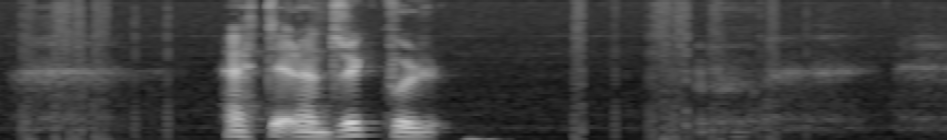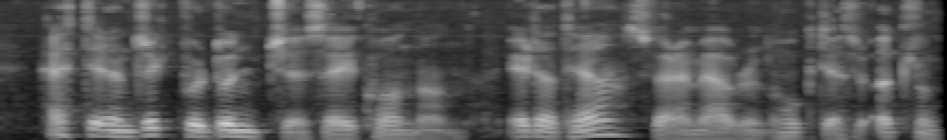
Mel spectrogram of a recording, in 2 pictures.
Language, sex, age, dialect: Faroese, male, 15-35, Suðurstreymoy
